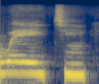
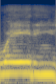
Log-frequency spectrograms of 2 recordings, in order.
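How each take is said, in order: First: "waiting" with a true T, "wei-tin"; clear T variant. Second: "waiting" with a tapped T, "wei-rin"; American variant. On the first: Teacher explains regional variation, "waiting" with clear T. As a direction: sound the T fully in "waiting". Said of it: "pessoas que vão pronunciar waiting". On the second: Teacher explains regional variation, "waiting" with American tapped T. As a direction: flap the T in "waiting". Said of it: "geralmente os americanos falam waiting". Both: Shown as a demonstration.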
